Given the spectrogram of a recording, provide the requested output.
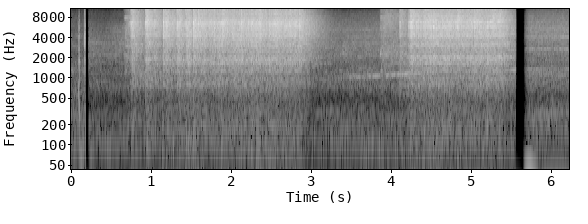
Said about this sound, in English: I'm gonna go ahead and weld all this right now before moving forward to the jack point.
